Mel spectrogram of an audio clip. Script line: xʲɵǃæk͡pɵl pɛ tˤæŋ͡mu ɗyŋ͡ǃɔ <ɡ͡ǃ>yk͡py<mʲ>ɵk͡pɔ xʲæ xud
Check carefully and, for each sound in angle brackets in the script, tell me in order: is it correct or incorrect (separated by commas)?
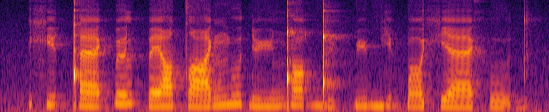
correct, incorrect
